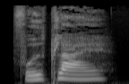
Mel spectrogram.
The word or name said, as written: fodpleje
